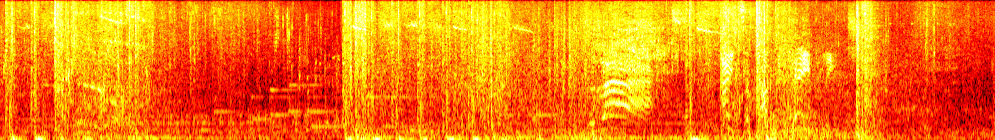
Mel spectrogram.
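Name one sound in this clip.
A heavy gun fires in loud rapid bursts.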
